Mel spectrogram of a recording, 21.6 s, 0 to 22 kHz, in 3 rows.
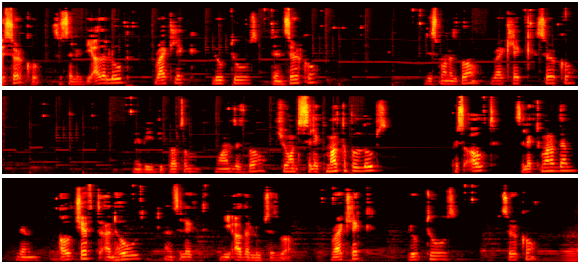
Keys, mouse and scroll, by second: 0.0 middle click, 0.5 alt+click, 1.4-3.9 right drag, 3.9-5.0 shift+middle drag, 5.0 alt+click, 6.9-8.6 middle drag, 8.6 alt+click, 13.1 alt+click, 15.9 alt+shift+click, 16.8 alt+shift+click, 16.9-18.3 middle drag, 18.3-20.9 right drag, 20.9 scroll down 1, 20.9 middle click.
